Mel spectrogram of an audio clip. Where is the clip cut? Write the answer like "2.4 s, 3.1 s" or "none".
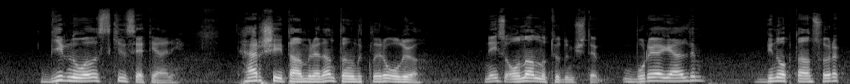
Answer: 7.4 s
